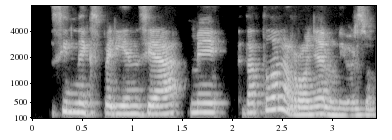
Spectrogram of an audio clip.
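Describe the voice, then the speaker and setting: Speaking at a fairly slow pace, a woman has a plain, everyday voice, fairly high in pitch with ordinary pitch variation. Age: 30s. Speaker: life coach and actress. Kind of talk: interview conversation.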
